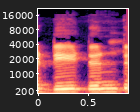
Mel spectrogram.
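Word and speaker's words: didn't: चीज ये है कि जैसे लिखा हुआ है वैसे नहीं बोला जाएगा डिडंट नहीं बोला जाएगा बीच वाला डी साइलेंट है डिडट हो जाएगा वो बस ठीक है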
